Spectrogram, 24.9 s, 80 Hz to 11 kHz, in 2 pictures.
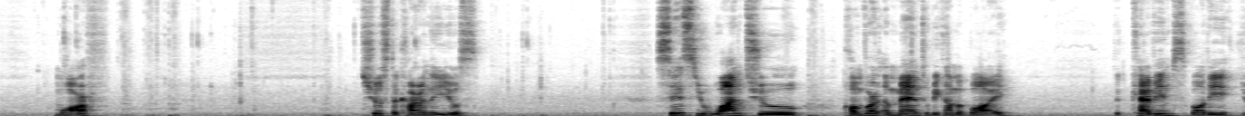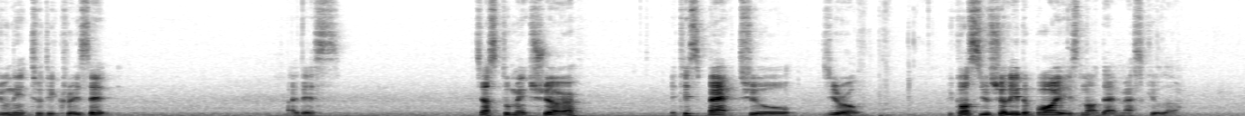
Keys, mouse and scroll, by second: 0.6 scroll up 1, 0.6 scroll down 10, 0.7 click, 1.3-1.9 scroll down 16, 1.9 x, 2.3 scroll, 2.5 click, 3.2 scroll, 3.2 scroll down 1, 3.4 scroll down 1, 3.5 scroll down 1, 3.6 scroll down 1, 3.8 scroll down 1, 3.8-4.1 scroll down 1, 4.1-5.0 drag, 5.0-6.2 middle drag, 5.0 scroll, 5.2-23.2 typing, 7.0 click, 7.8 middle click, 7.9-8.8 scroll up 17, 9.0 scroll, 9.6-14.3 drag, 17.7-21.0 drag, 21.0 scroll down 2, 21.2-22.7 middle drag, 21.2-21.6 scroll, 23.2-24.9 drag.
